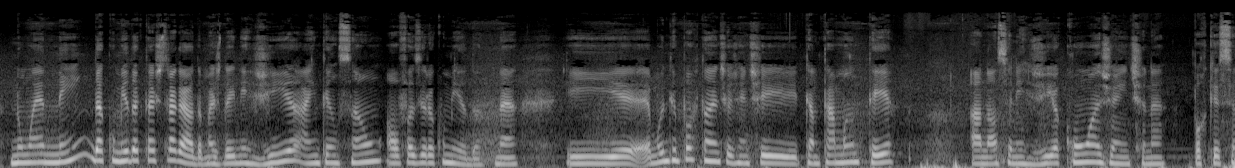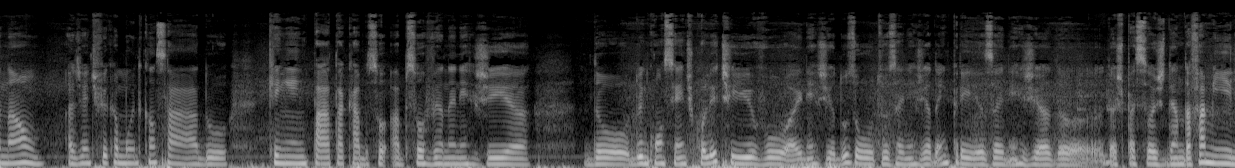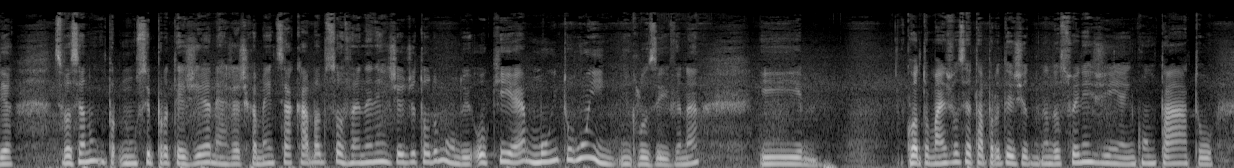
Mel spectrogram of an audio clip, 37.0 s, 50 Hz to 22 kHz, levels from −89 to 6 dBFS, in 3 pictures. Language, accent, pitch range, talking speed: Portuguese, Brazilian, 155-190 Hz, 160 wpm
